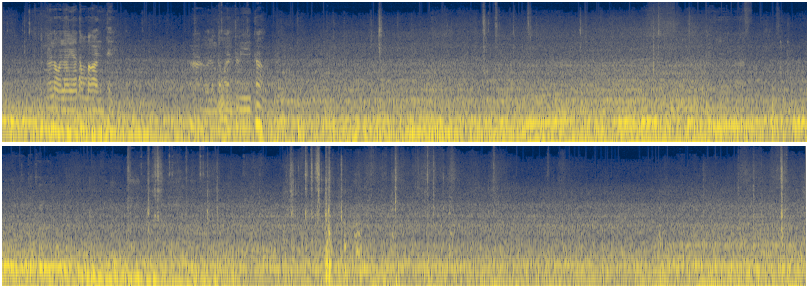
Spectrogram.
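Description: Steady low rumble of a car driving slowly, engine and tyre noise heard from inside the cabin, with a few scattered light clicks.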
